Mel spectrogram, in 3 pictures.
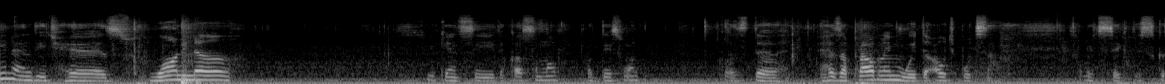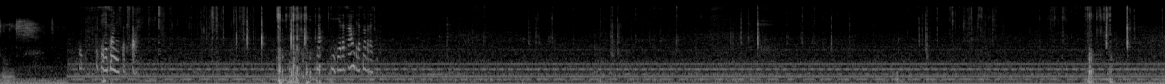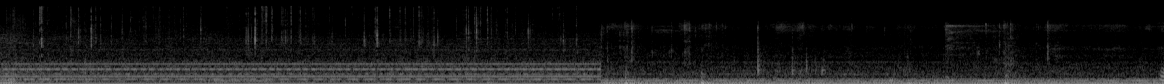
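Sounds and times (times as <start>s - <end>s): held chord tones: 12.4s - 29.3s.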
